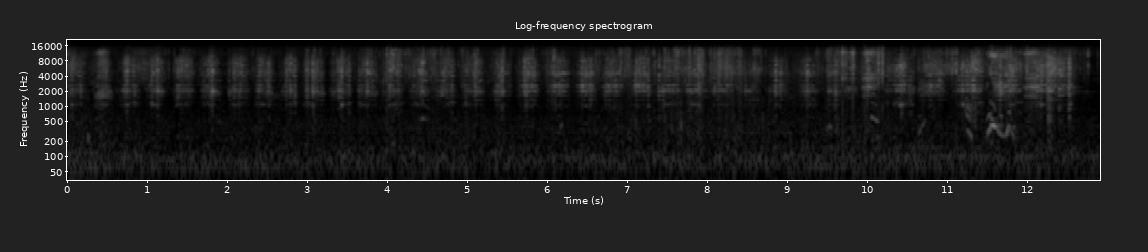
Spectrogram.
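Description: Rhythmic scraping, about three strokes a second, keeping an even pace.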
